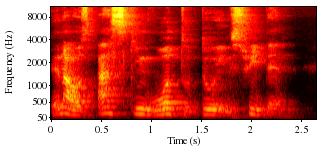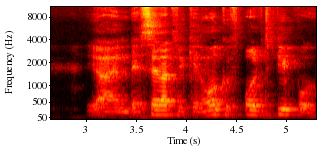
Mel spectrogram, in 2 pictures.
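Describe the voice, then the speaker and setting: A man with a fairly high, somewhat breathy voice talks at a moderate pace with ordinary pitch variation. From DR Congo, South Kivu. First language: French and Kiswahili. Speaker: nurse assistant. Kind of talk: interview. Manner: halting.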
